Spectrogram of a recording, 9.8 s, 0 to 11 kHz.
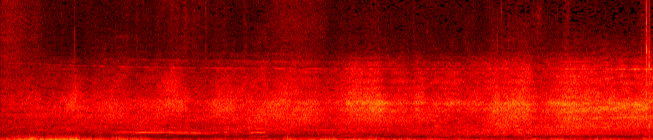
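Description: An EasyJet Airbus A320 arrives at Manchester Airport, a steady, moderately distant jet engine roar with a faint rising whine, with a voice briefly speaking over it.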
